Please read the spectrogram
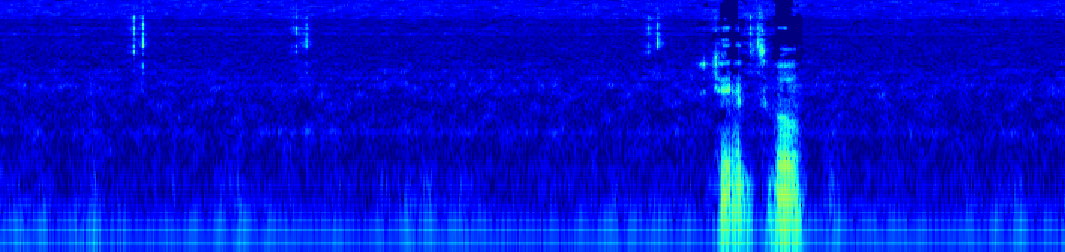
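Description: Computer mouse clicking three times, light and sharp, then a short wordless voice sound a little past halfway that is louder than the clicks.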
